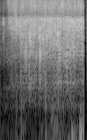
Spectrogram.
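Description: Mustard seeds crackle and sizzle in hot oil in a pan for a tapioca egg fry, a steady dense spitting hiss that cuts off abruptly at the end.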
